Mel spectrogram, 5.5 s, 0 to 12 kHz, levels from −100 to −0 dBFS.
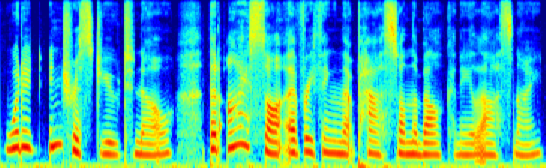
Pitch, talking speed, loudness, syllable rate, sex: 225 Hz, 185 wpm, -19 LUFS, 5.2 syllables/s, female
